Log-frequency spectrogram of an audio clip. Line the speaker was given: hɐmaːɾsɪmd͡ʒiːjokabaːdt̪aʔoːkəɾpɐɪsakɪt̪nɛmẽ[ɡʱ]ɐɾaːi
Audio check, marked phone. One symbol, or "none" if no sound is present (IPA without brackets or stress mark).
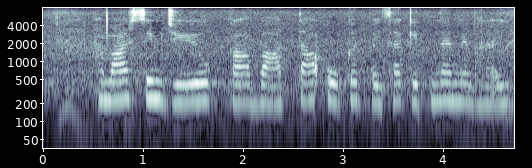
bʱ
